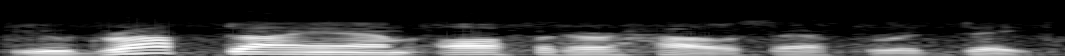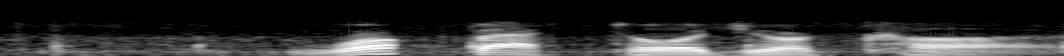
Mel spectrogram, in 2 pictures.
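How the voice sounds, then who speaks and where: An actor playing the ominous, all-knowing narrator of a 1950s radio crime tale, dramatic and insinuating. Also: male voice, medium pitch, animated, unhurried, a little hiss or hum, lightly acted, low-quality recording. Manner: insinuating, dramatic, with leading rhetorical questions. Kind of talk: 1950s radio suspense narration in second person. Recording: old radio recording with music underneath.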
